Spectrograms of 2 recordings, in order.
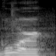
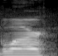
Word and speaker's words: Gwar: More people pronounce it Gore. I pronounce it Gwar.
